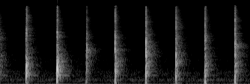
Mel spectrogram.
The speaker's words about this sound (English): I don't know if that picked up in Discord, but I was clapping.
